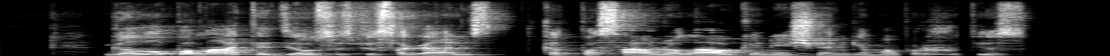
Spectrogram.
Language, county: Lithuanian, Klaipėda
